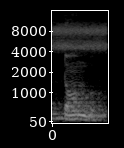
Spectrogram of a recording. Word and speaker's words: tomb: दूसरा है अगला टॉम्ब, TOMB लिखा ही हुआ है, इसका हो जाएगा टॉम्ब, लेकिन ये गलत है।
